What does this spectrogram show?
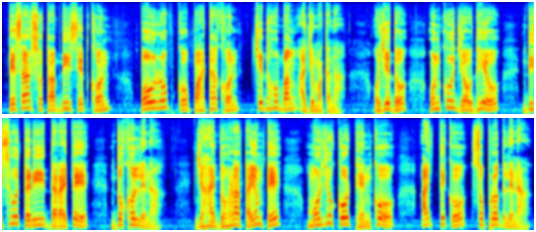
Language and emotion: Santali, neutral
